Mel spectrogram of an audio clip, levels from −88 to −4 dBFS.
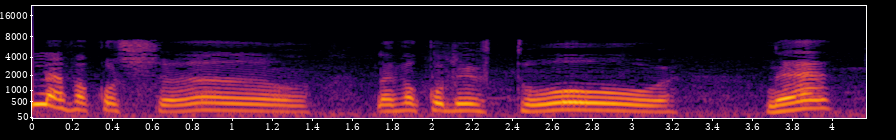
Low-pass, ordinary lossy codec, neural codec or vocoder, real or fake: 7.2 kHz; none; none; real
